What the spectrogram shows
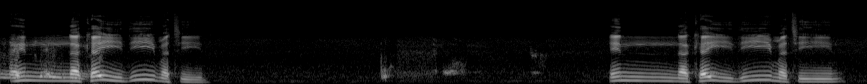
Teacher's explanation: نون مشدده تغن بمقدار حركتين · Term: النون مشددة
